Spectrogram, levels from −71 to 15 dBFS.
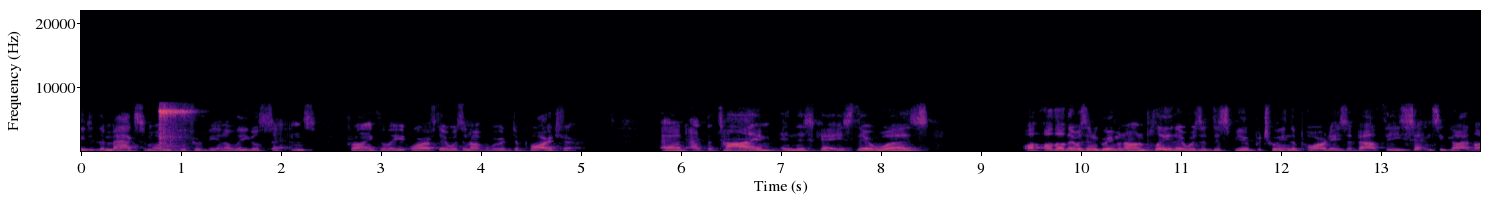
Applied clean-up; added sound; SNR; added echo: none; Tambourine; -2 dB; none.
